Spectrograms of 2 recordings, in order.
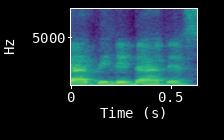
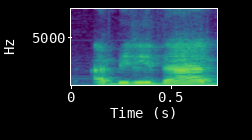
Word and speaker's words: habilidad: Skill set, habilidad. So, kung kanina na talakay natin, habilidad. O pwede din, kung gusto yung mas mahaba, conjunto de habilidades. So, di natin pinapronounce yung H dahil muted siya in Spanish.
